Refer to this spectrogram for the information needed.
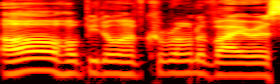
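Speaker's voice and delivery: ordinary talk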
